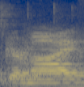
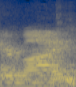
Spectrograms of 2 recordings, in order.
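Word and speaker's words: Girmay: My name is Germai for those of you who have trouble pronouncing that. It's like my guy Germai if that helps. Uh Germay.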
